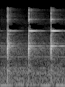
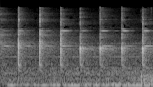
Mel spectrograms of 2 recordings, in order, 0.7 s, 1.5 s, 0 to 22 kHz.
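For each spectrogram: First: Three sharp, high hammer taps ring near 3 kHz on a steel patch welded into cast iron. Second: Seven quick, bright taps on a cast iron engine block, each dying out fast with only a faint ring.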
